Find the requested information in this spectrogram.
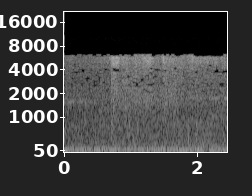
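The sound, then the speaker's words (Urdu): An electric generator runs with a steady, droning rumble that stays heavy in the low end at a constant, fairly loud level with no pauses. “Generator بند کر دو”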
